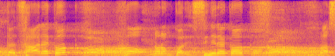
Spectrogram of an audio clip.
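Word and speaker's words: سين: Scene আর সদের মধ্যে হচ্ছে scene পাতলা, আওয়াজটা পাতলা হবে, আর সদের উচ্চারণটা কি হবে?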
